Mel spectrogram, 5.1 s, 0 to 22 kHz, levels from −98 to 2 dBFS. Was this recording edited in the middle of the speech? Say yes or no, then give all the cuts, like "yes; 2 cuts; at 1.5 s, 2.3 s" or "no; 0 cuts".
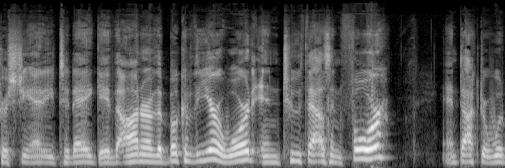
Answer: yes; 1 cut; at 0.9 s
